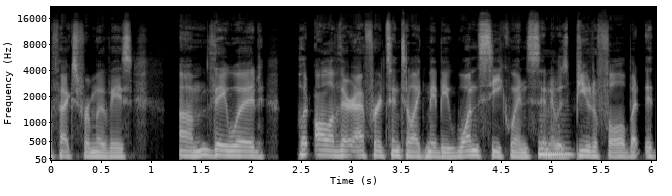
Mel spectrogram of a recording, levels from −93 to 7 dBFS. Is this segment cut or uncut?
uncut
